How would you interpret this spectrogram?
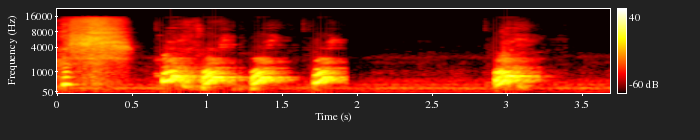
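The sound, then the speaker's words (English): A person imitates a dog barking at a dreaming dog: four quick, sharp barks in a row, a short pause, then one more bark, all fairly loud after a brief burst of noise. “She's dreaming about the mother dog, so I was barking at her.”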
